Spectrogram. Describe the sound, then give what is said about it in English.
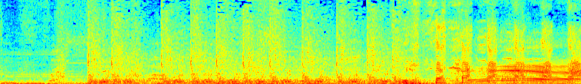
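Gunshot sound effect: a loud, dense burst of many rapid shots fired in quick succession, continuous throughout, with a wavering tone rising up near the end. “Yeah, you weren't expecting them shots, baby.”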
